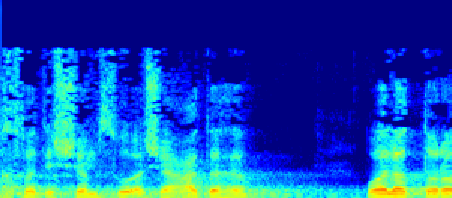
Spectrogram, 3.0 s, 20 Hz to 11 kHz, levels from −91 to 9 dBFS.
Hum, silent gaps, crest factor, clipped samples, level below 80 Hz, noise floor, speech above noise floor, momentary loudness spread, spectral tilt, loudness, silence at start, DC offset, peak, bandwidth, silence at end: none; none; 16 dB; under 0.1%; -64 dBFS; -49 dBFS; 27 dB; 12 LU; -6.5 dB/octave; -24 LUFS; 0 s; under 0.1%; -6 dBFS; 8.8 kHz; 0 s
